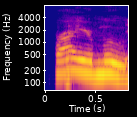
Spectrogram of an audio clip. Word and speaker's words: Freiermuth: your top receiver was damn, how do you pronounce that name? Freiermuth.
